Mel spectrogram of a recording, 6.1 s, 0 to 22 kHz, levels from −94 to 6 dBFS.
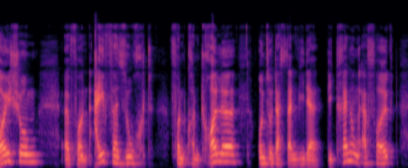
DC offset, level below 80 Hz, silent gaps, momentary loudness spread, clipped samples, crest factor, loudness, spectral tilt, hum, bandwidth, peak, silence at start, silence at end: under 0.1%; -74 dBFS; none; 12 LU; under 0.1%; 18 dB; -27 LUFS; -5 dB/octave; none; 12.5 kHz; -8 dBFS; 0 s; 0.25 s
